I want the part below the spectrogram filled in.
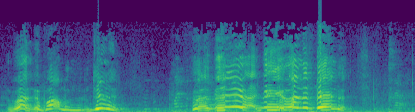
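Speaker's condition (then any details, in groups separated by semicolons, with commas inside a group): Cerebral palsy; uses wheelchair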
